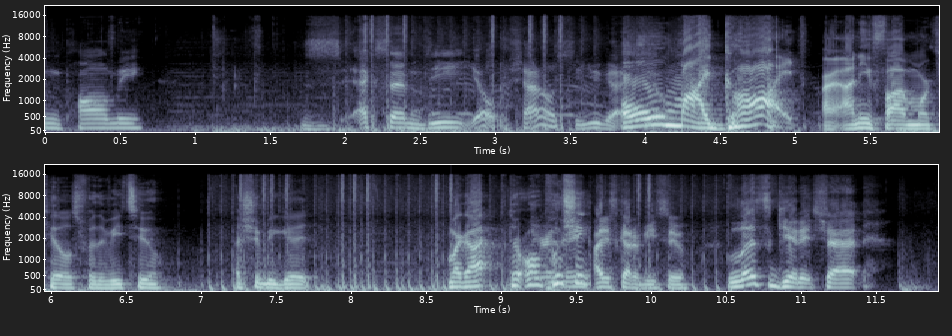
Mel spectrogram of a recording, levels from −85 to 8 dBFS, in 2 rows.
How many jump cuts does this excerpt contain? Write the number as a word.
two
